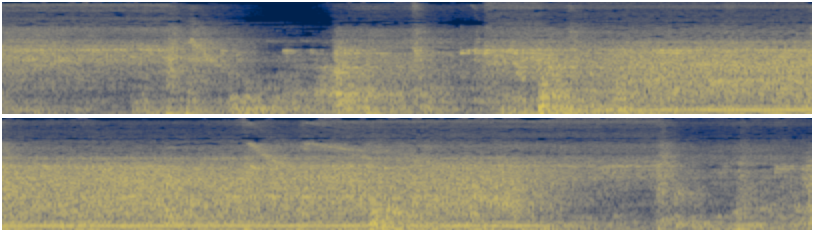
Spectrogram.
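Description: Glass-bottle filling and capping line running, with bottles clinking and the flip-top capper clattering. From about three seconds in to about seven seconds a loud steady hiss with a low hum rises over the clatter, then dies away.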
